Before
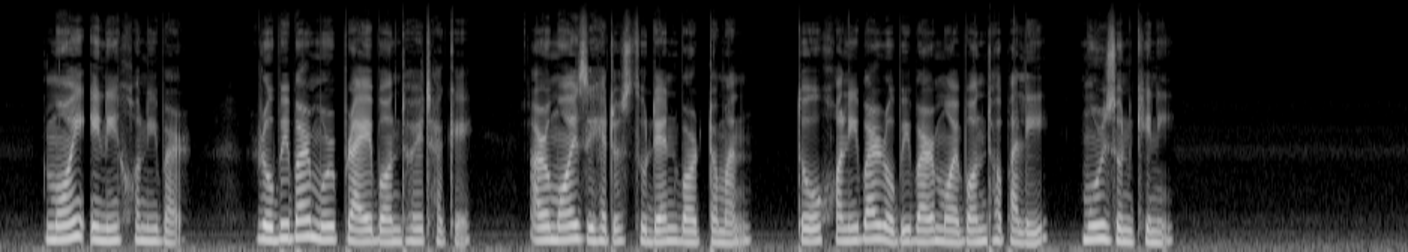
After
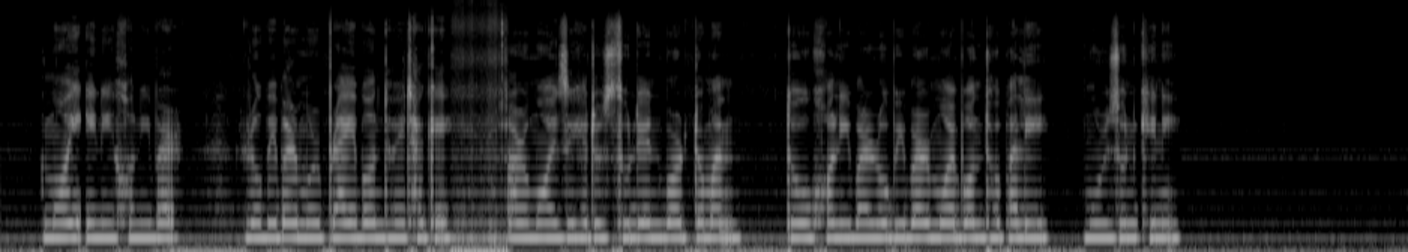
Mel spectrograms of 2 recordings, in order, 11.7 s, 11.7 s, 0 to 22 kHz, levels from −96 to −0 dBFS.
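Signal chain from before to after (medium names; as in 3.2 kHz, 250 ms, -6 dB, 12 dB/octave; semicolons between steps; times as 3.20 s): Doppler pass-by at 4.15 s, 15 m/s, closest 1.3 m; rippled EQ curve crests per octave 1.3, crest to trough 11 dB; robot voice 239 Hz; level flattener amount 100%; trim -8.5 dB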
